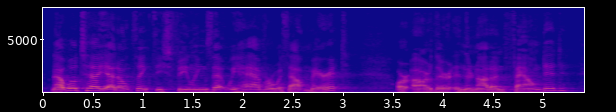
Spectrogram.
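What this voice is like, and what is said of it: American Southern accent. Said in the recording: “you guys know just from the accent, I grew up in the South”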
